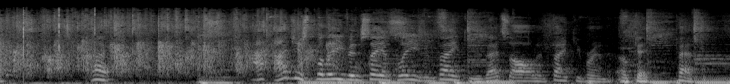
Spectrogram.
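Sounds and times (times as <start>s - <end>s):
church congregation applause thanking the organist: 0.0s - 4.2s
speech: 0.9s - 1.3s, 2.6s - 7.2s.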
